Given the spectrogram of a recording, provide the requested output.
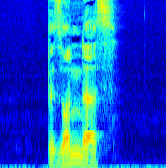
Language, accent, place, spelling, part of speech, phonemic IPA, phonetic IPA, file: German, Germany, Berlin, besonders, adverb, /beˈsɔndɐs/, [bəˈzɔndɐs], De-besonders.ogg
- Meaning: 1. especially, particularly 2. very, especially 3. exceptionally, separately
